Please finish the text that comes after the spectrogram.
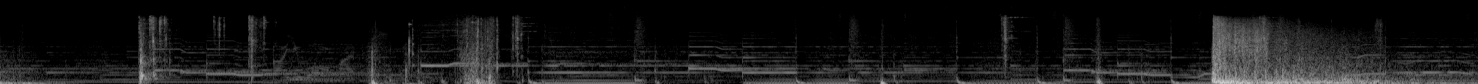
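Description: Several grenades going off in PUBG, sharp scattered booms and thuds among game sounds, ending in a louder, longer explosive burst near the end.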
